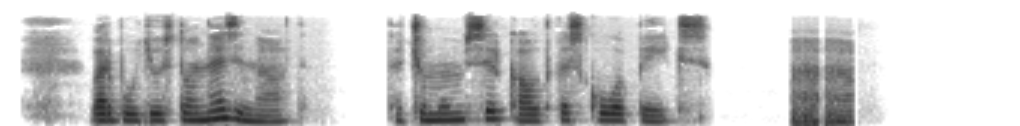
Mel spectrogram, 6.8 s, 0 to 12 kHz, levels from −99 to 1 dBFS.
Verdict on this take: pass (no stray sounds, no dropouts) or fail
fail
